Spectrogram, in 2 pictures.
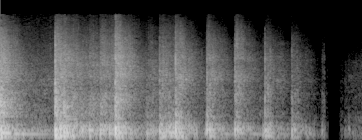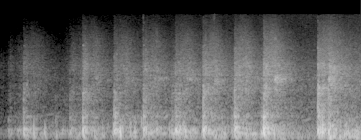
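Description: Footsteps of a group of men marching over wet brick paving, many short steps a second, with a brief gap about three seconds in.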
